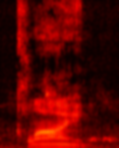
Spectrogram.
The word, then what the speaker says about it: climb: We don't pronounce the B. Or in climb.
